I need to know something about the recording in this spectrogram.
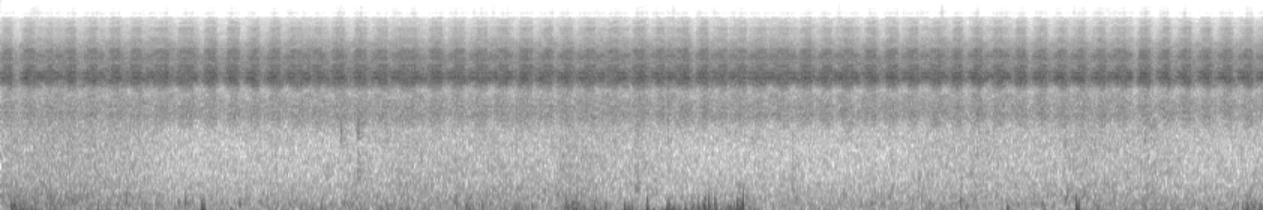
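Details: Crickets on the Croatian island of Korčula near a bay, a high rapid pulsing buzz running throughout, with soft low rustling and gusts of wind beneath.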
